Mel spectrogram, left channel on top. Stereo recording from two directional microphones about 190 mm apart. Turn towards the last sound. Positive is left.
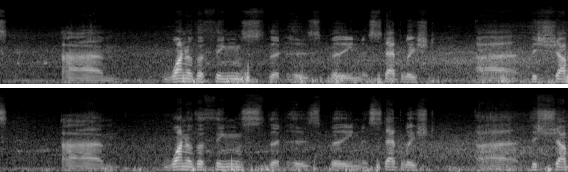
turn(degrees=10)  # may be behind; listen again after turning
